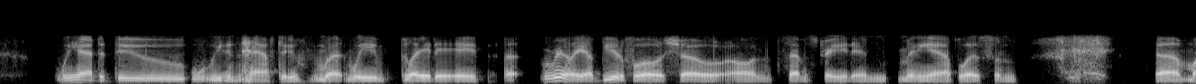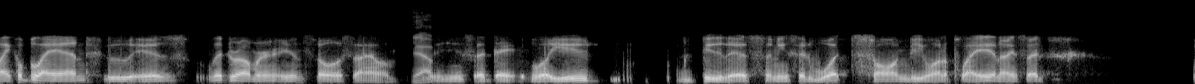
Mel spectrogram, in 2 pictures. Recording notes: called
